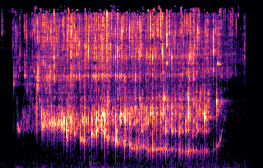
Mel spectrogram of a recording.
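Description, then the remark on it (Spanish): Water pours steadily into a small glass for about three seconds, a glass of water offered as a drink, the gurgling pitch rising slightly as it fills, clear with no one talking. “Doctor, ¿y no se le ofrece algo de tomar? ¿Un vasito de agua?”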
